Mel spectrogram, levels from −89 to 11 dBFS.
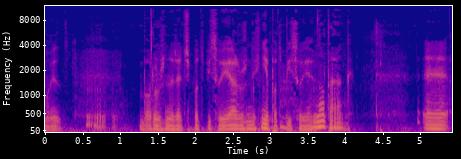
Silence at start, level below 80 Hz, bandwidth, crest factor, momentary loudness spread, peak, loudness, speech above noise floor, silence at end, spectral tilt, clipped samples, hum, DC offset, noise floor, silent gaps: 0 s; -46 dBFS; 11.5 kHz; 18 dB; 20 LU; -14 dBFS; -32 LUFS; 22 dB; 0 s; -7 dB/octave; under 0.1%; none; under 0.1%; -52 dBFS; none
